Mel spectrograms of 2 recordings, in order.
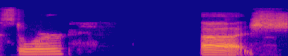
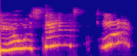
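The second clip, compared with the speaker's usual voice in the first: much higher, squealing with delight; excited greeting; 9 dB louder than usual. Real, not acted. Host greeting a guest on the stream, high thrilled squeal.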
